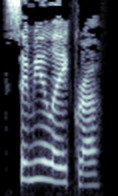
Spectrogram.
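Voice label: "simulacra", British English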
